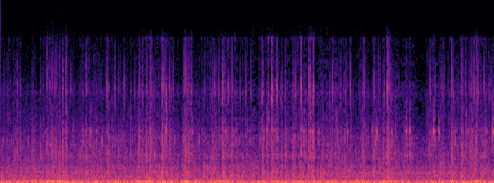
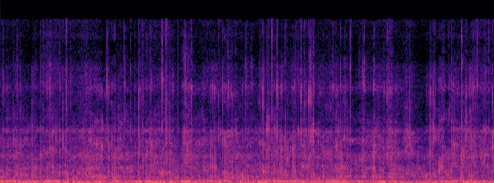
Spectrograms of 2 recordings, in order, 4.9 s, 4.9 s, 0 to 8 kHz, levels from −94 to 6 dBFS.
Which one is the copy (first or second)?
second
